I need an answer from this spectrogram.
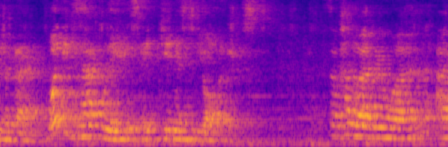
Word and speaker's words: kinesiologist: She is 27 years old, a kinesiologist and CEO of a non-profit organization.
